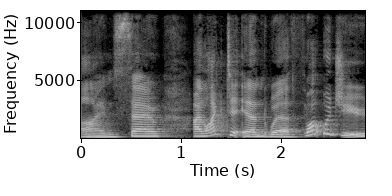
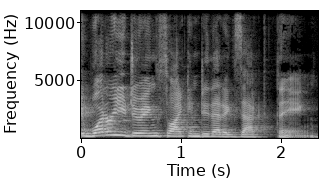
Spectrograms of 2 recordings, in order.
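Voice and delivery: ordinary talk

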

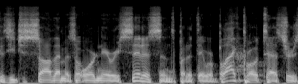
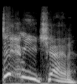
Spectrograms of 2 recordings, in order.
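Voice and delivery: very high put-on voice, exclaimed. Doing a friend's impression of Alex Jones while walking: Alex Jones impression. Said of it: "That's me imitating Dennis, imitating Alex Jones".

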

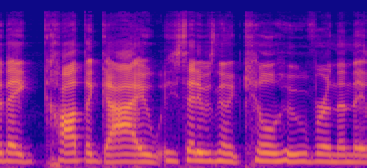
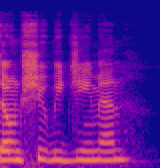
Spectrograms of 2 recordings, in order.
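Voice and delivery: normal talking voice

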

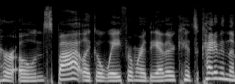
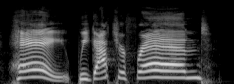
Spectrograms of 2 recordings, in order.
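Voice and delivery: shrill, very high-pitched, loud shout; 9 semitones higher, 5 dB louder than usual. Narrating a scenario where Tucker stands up in the boat: yelling as Tucker. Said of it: "Tucker stands up and yells".

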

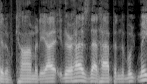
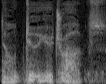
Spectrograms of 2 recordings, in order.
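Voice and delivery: hushed whisper, lower and quieter; 5 semitones lower, 9 dB quieter than usual. Speaking to someone during a live show, whispering. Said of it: "I have to whisper it".

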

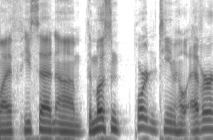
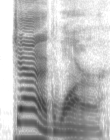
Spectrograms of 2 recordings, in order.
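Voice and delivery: jaguar stressed with exaggerated gusto; 3 semitones lower than usual. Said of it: "Why'd you say it like that?".

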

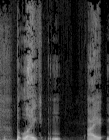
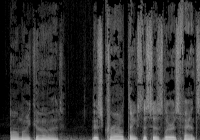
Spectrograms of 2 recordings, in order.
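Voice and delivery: echoing, slow inner voice. Acting out a stage bit, speaking a private thought as if echoing. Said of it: "Where's my echo?".

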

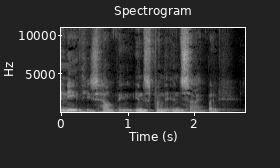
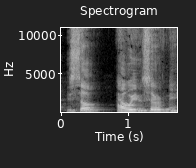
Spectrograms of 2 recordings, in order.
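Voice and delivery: mock hard laughing, much higher, louder; 11 semitones higher, 12 dB louder than usual. Quoting a man's final instructions to the speaker, retelling someone laughing hard. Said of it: "He laughed so hard".

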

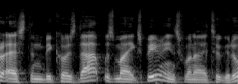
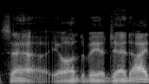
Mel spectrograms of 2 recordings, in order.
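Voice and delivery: put-on very low, slow posh English accent; 6 semitones lower, 4 dB quieter than usual. Explaining how an English accent makes lines sound clever, doing an Alec Guinness impression. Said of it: "when you get Alec Guinness to play him".

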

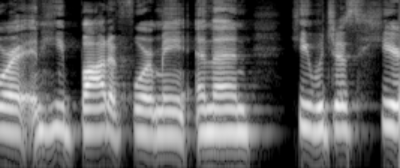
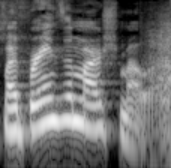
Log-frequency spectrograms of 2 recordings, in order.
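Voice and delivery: ordinary talk, nothing marked

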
